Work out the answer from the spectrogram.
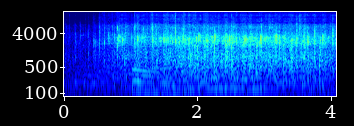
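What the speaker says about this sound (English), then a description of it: "If only Mr. Wayne, my campaign's largest backer, could have heard that applause" Video game crowd applause in Batman: The Telltale Series swells and holds steady, a dense wash of many hands clapping with some cheering mixed in.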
